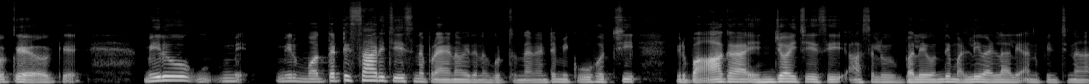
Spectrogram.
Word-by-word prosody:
Okay. 120 Hz, +1 st, +2 dB, 0.2 s
Okay. 130 Hz, +5 st, -6 dB, 0.8 s
మీరు 175 Hz, +4 st, +6 dB, 0.6 s
మీ -, -, -5 dB, 0.4 s
మీరు 150 Hz, 0 st, -2 dB
మొదటిసారి 175 Hz, +7 st, +3 dB
చేసిన 150 Hz, -3 st, 0 dB
ప్రయాణం 110 Hz, 0 st, 0 dB
ఏదైనా 105 Hz, -1 st, -4 dB
గుర్తుందా? 100 Hz, -1 st, -7 dB
అంటే 105 Hz, +3 st, -4 dB
మీకు 110 Hz, -1 st, -7 dB
ఊహోచ్చి, 120 Hz, +1 st, -3 dB, 0.5 s
మీరు -, -, -2 dB
బాగా 125 Hz, +3 st, +5 dB, 0.2 s
ఎంజాయ్ 125 Hz, +3 st, +3 dB
చేసి, 115 Hz, -1 st, -1 dB, 0.2 s
అసలు 110 Hz, -1 st, -5 dB, 0.2 s
భలే! 110 Hz, +1 st, +3 dB
ఉంది. 120 Hz, +3 st, 0 dB
మళ్ళీ 110 Hz, +4 st, +1 dB
వెళ్ళాలి 110 Hz, +1 st, -2 dB
అనిపించిన 105 Hz, 0 st, -8 dB
115 Hz, 125 wpm, -23 LUFS, 110-130 Hz, 0.8 s, మీరు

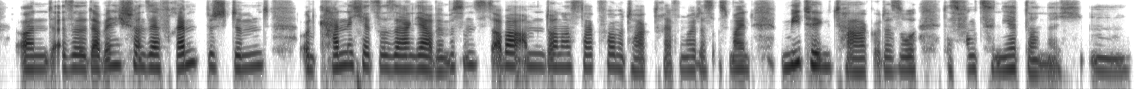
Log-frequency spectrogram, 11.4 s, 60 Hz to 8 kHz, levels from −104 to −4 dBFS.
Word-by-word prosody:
Und 185 Hz, 0 st, +1 dB
also 190 Hz, 0 st, 0 dB
da -, -, +5 dB
bin -, -, +1 dB
ich 230 Hz, -, +4 dB
schon -, -, +2 dB
sehr 200 Hz, -1 st, +4 dB
fremdbestimmt 205 Hz, -1 st, +2 dB, 0.3 s
und 185 Hz, -2 st, -4 dB
kann 200 Hz, +2 st, +3 dB
nicht 230 Hz, 0 st, 0 dB
jetzt 205 Hz, 0 st, -1 dB
so 195 Hz, -1 st, -3 dB
sagen: 190 Hz, 0 st, +3 dB
„Ja, 190 Hz, -1 st, +7 dB
wir 170 Hz, 0 st, -5 dB
müssen 205 Hz, -, -3 dB
uns 230 Hz, +2 st, -6 dB
jetzt -, -, -7 dB
aber 225 Hz, -1 st, +6 dB
am 215 Hz, -1 st, -6 dB
Donnerstagvormittag 200 Hz, -3 st, -3 dB
treffen, 175 Hz, -, -8 dB
weil 175 Hz, -, -5 dB
das 170 Hz, -, -6 dB
ist -, -, -6 dB
mein 95 Hz, 0 st, +2 dB, 0.3 s
Meeting-Tag“, 210 Hz, -6 st, +2 dB
oder 170 Hz, -1 st, -7 dB
so. 175 Hz, 0 st, -3 dB, 0.3 s
Das 175 Hz, -, 0 dB
funktioniert 185 Hz, 0 st, -3 dB
dann 150 Hz, -2 st, -5 dB
nicht. 300 Hz, -, -10 dB
Mhm. 160 Hz, -, -9 dB
195 Hz, 185 wpm, -26 LUFS, 175-210 Hz, 0.3 s, Ja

